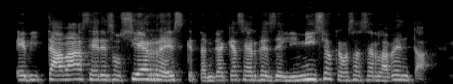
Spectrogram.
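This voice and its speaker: Her voice has a bright, sharp tone. The woman's intonation stays fairly even. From northern Mexico (Torreón, Coahuila). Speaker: executive presence consultant. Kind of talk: interview.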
